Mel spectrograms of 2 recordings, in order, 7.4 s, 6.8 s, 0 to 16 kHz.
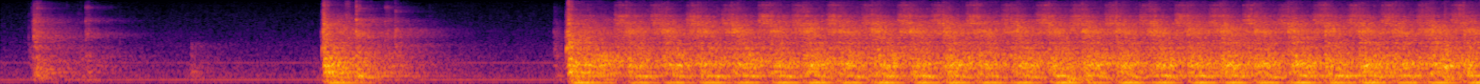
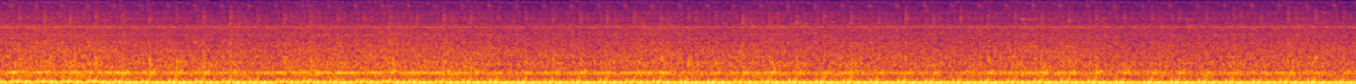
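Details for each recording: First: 1972 Saab Sonett, cranking attempt with battery flat and fuel low (fuel pump audible): two short starter bursts, then sluggish even cranking about three turns a second that never fires; slow cranking from weak battery, needs charging. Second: 1972 Saab Sonett engine, seller says overhauled by previous owner, idling after a hard start following months of sitting: steady, even low rumble with constant beat, no knocks or misses; normal healthy idle.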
